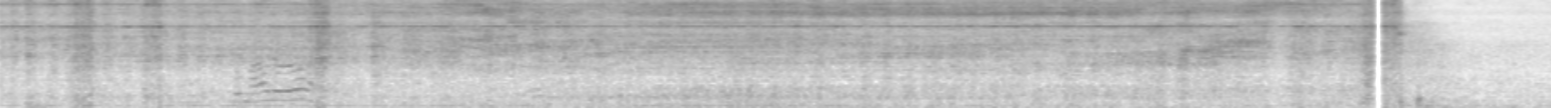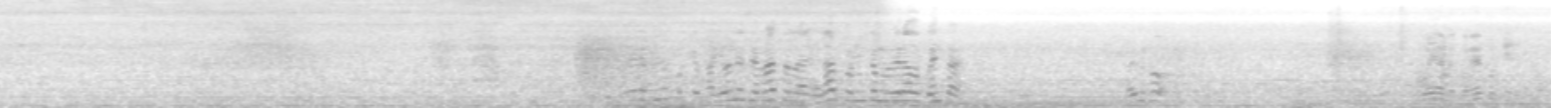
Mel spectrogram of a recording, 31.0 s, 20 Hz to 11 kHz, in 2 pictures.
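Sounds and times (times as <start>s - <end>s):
plasma cutter hissing: 0.0s - 24.6s.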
